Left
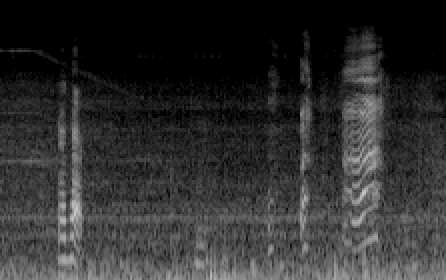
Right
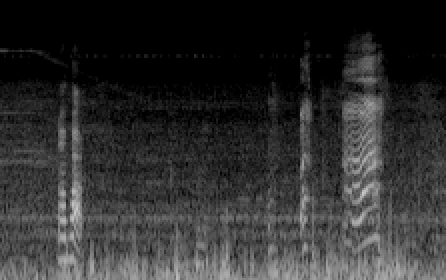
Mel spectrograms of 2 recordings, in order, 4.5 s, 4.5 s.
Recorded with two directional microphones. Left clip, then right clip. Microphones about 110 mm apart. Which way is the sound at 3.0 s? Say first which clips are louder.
Left 1 dB; 25° right (ahead or behind).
